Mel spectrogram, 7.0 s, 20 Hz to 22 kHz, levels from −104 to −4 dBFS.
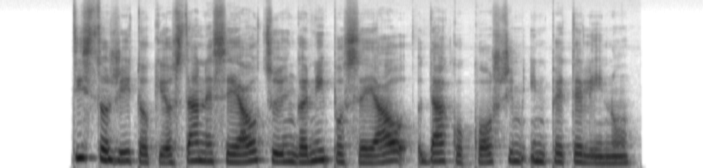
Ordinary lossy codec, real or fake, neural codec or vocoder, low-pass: none; real; none; none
